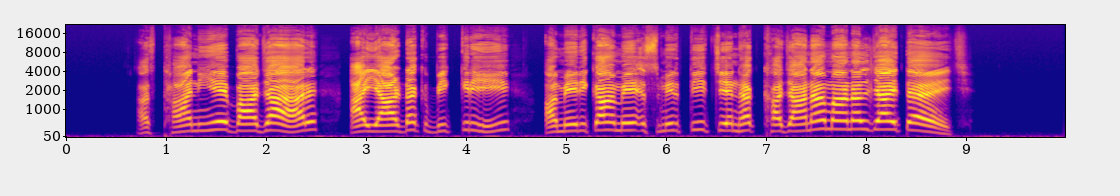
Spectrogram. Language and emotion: Maithili, happy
